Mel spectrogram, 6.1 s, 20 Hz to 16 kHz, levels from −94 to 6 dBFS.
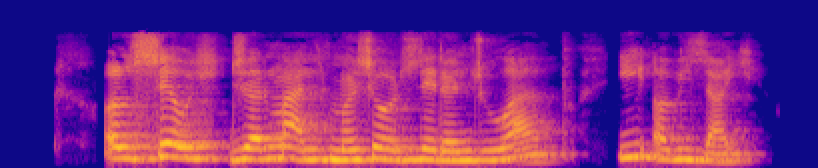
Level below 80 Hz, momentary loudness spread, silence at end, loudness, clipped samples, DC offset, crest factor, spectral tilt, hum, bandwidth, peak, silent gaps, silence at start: -58 dBFS; 10 LU; 0.5 s; -15 LUFS; under 0.1%; under 0.1%; 14 dB; -5 dB/octave; none; 7.8 kHz; -2 dBFS; 4.57-4.62 s; 0.8 s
